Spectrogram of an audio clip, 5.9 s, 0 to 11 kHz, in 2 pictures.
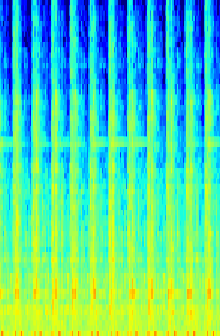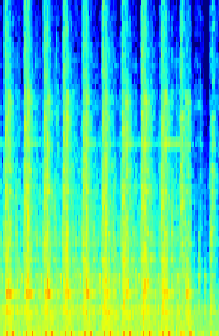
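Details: Old Cub Cadet garden tractor, 10 hp Kohler engine, carb cleaned, fresh unleaded fuel: steady even cranking thumps about four a second, never catching; cranks but won't fire.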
